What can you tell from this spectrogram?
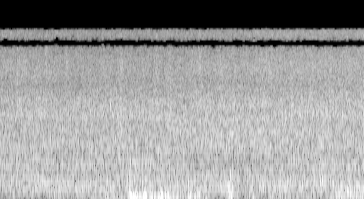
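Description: Heavy rain and strong wind in a storm, a dense steady roar of rain with gusts buffeting the microphone in low surges about two seconds in and again near the end.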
